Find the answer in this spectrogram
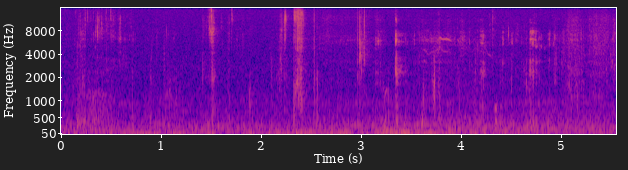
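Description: A person chewing a bite of chicken wing close to the microphone: faint, irregular small clicks from the mouth.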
